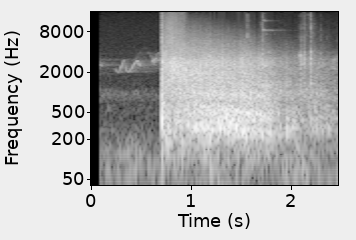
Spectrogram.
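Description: A single very loud rifle shot about two-thirds of a second in. Its report rolls on for about a second before fading.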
